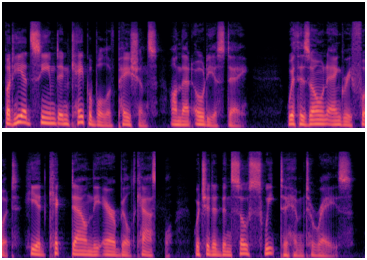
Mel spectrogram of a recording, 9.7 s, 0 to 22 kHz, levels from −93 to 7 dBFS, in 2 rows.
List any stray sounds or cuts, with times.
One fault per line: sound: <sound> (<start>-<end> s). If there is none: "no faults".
sound: dropout (6.9-7.0 s)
